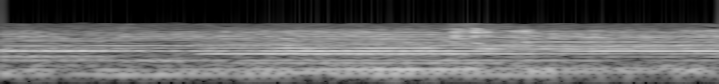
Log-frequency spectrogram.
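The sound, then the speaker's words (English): A self-service elevator, summoned with the buzzer from a lobby, runs with a steady, droning mechanical hum, a faint tonal whine layered over a low rumble, holding at an even loudness with no voices. “The elevator was upstairs somewhere where the girl had just taken it, and I rang the buzzer for it.”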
